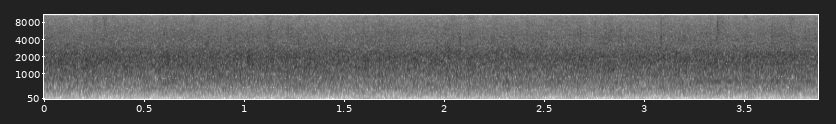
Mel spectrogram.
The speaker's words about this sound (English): Here he is, applauding the orchestra, indeed, applauding the audience. And that great roar for the brass section of the NYO.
